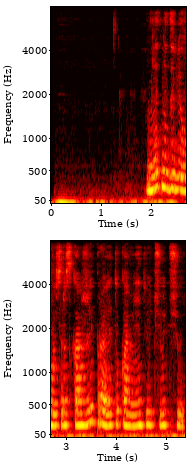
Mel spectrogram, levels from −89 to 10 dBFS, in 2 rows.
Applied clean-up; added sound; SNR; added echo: neural separator model SepFormer DNS4.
